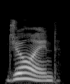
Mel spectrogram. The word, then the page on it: joined: British English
